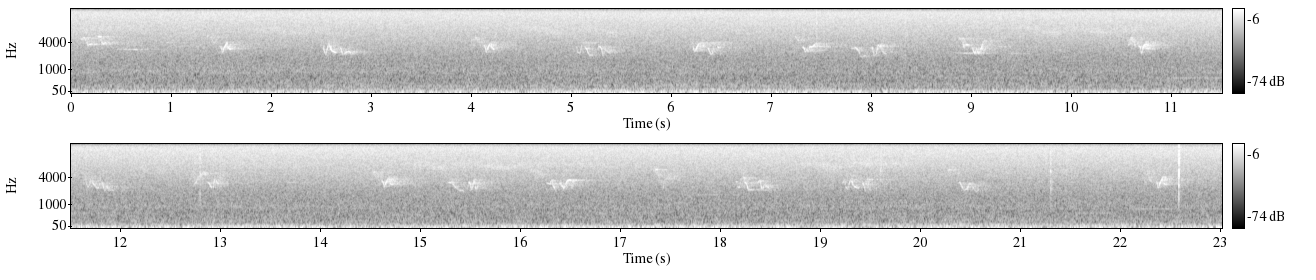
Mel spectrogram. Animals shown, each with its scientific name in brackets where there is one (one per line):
Red-eyed Vireo (Vireo olivaceus)
Hermit Thrush (Catharus guttatus)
